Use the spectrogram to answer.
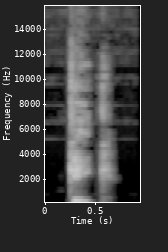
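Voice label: "geek", Australian English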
